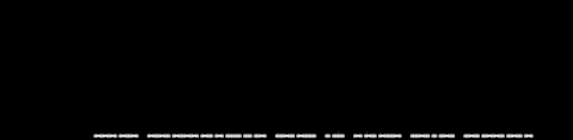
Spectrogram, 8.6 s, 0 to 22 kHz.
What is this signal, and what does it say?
Morse code, heard as a keyed tone, about 46 wpm, 700 Hz. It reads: OK CYNTHIA FB ES TNX FER RPRT
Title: K1USN SST QSO Practice 45wpm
